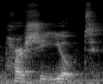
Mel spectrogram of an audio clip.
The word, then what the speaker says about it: parshiot: be reading two parshas in Hebrew parshy yote that's the plural of the word and it rhymes with pargiot which are boneless chicken breasts in Hebrew those two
